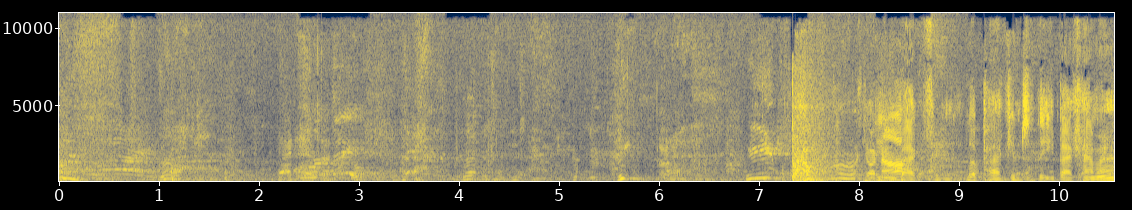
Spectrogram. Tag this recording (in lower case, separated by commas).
speech, inside a large room or hall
